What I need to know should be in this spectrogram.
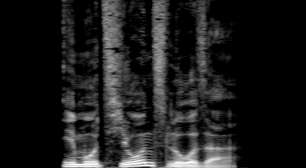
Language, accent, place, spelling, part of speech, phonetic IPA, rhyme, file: German, Germany, Berlin, emotionsloser, adjective, [emoˈt͡si̯oːnsˌloːzɐ], -oːnsloːzɐ, De-emotionsloser.ogg
- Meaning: 1. comparative degree of emotionslos 2. inflection of emotionslos: strong/mixed nominative masculine singular 3. inflection of emotionslos: strong genitive/dative feminine singular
